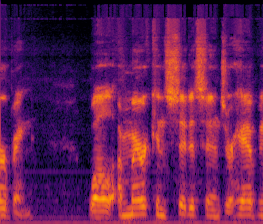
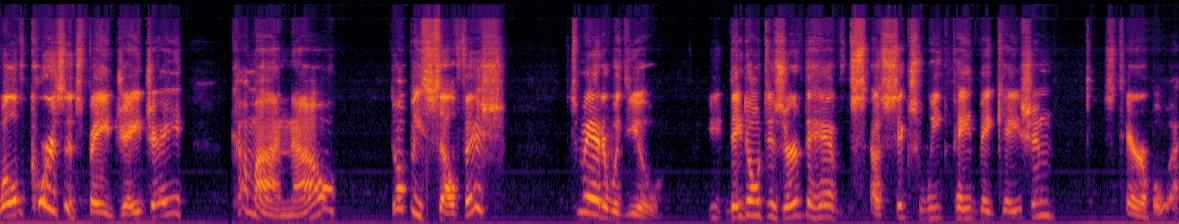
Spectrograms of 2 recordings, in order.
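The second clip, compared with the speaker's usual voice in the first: put-on sarcastic, mock outraged tone, higher pitched; 8 semitones higher than usual. Answering J J's remark about paid vacation: put-on sarcastic scolding. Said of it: "I'm being absolutely sarcastic".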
